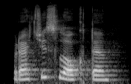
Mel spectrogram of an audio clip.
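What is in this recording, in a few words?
"врачыс локтӧ", Komi, female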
